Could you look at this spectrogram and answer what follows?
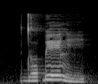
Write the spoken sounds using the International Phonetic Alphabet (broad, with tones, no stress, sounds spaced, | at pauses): d o˧ ɓ eː˦ l i˨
